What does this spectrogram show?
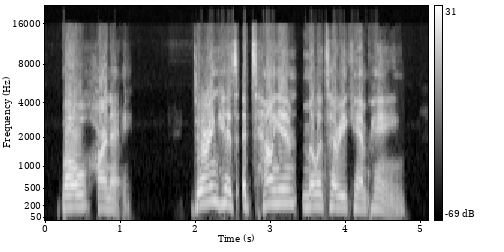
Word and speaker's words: Beauharnais: That's how you pronounce the last name, Beauharnais.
